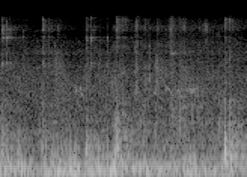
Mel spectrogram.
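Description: Footsteps walking at an easy pace, about two steps a second.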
